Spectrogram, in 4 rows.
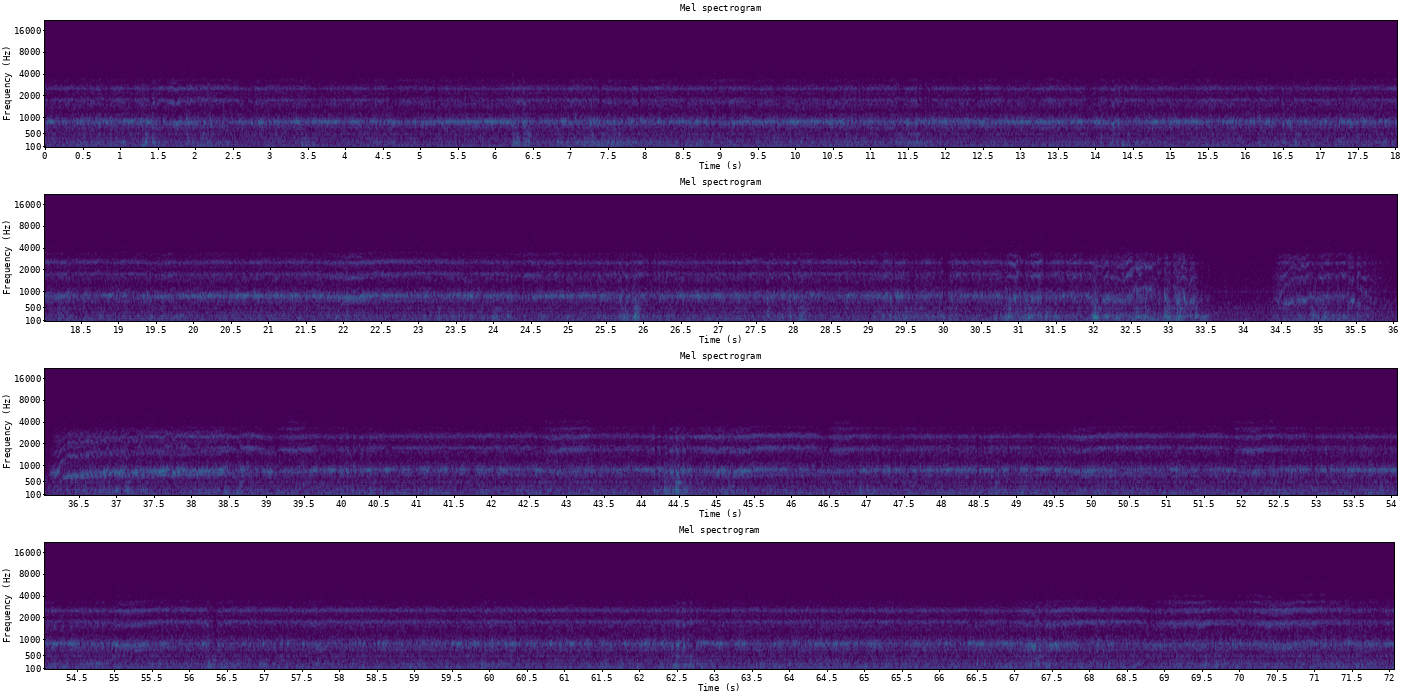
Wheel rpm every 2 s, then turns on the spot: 230, 230, 230, 230, 230, 230, 230, 230, 230, 230, 230, 230, 230, 230, 230, 230, 220, 90, 120, 210, 230, 230, 230, 230, 230, 230, 230, 230, 230, 230, 240, 230, 240, 230, 230, 220.
none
